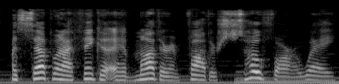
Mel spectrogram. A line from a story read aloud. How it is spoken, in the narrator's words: she added with a sigh, the tears starting to her eyes for an instant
